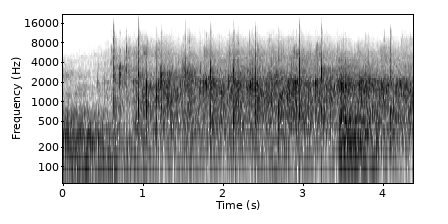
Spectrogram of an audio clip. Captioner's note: audience applause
